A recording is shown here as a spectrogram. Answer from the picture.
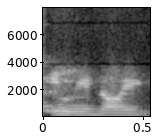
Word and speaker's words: Illinois: Yang benar Illinois ya.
